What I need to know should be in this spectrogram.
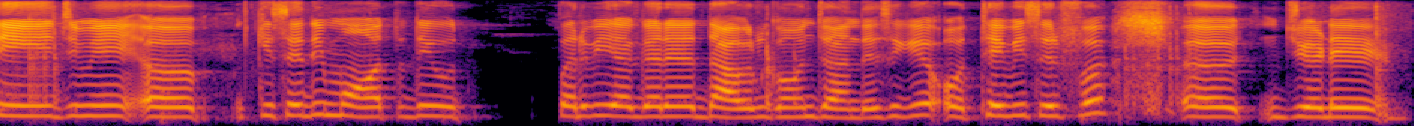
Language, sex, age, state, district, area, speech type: Punjabi, female, 18-30, Punjab, Amritsar, urban, spontaneous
